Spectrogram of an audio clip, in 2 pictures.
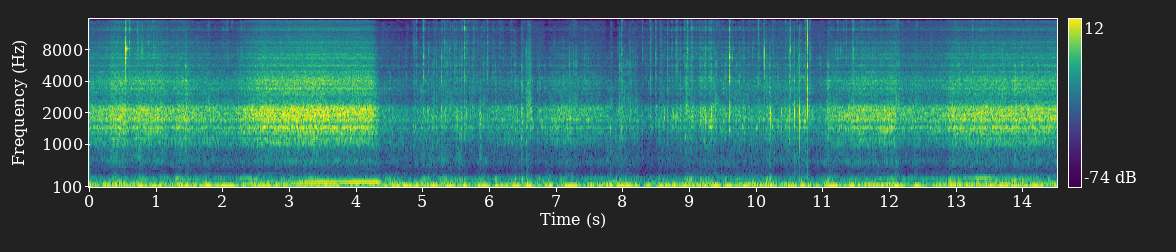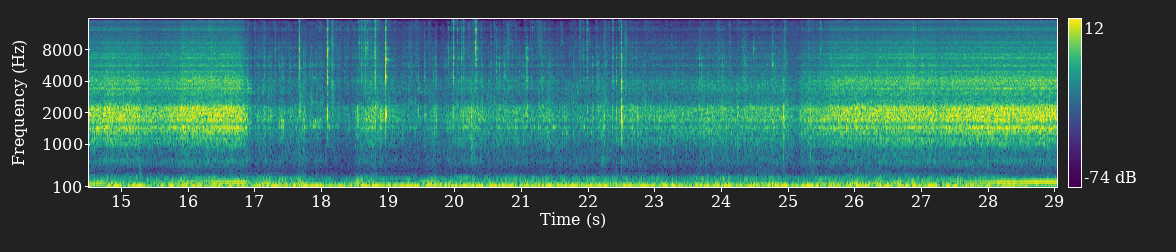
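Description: Onboard sound of a Ford Falcon XR6's straight-six racing engine under load around a dirt oval, with the cabin rattling. The engine note swells and eases in a repeating cycle of about twelve seconds as the throttle comes on and off.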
